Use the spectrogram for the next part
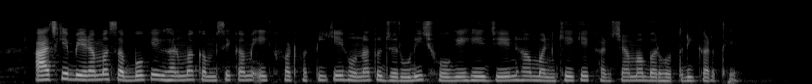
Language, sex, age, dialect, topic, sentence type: Chhattisgarhi, female, 18-24, Central, banking, statement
